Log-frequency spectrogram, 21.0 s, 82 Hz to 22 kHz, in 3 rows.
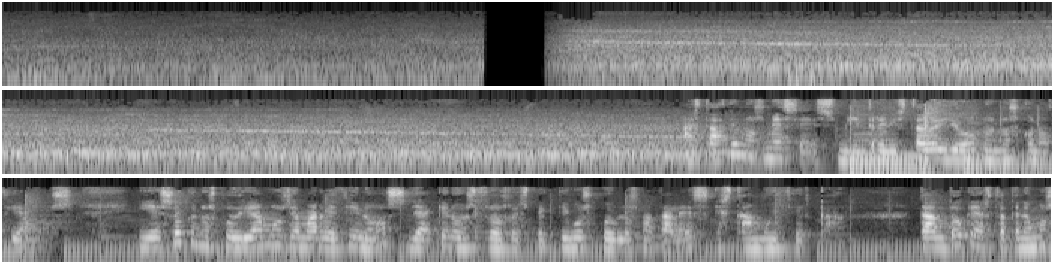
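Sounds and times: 
metro train ride rumbling with a high whine: 0:00.0 - 0:14.2
speech: 0:12.0 - 0:20.9.

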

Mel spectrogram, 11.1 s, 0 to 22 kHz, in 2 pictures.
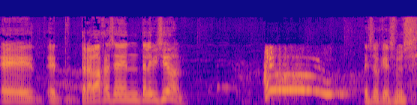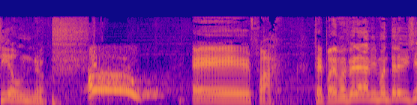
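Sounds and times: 
speech: 0:00.0 - 0:02.6, 0:04.8 - 0:06.8, 0:08.1 - 0:11.1
dog howling: 0:03.5 - 0:04.7, 0:06.8 - 0:07.8.

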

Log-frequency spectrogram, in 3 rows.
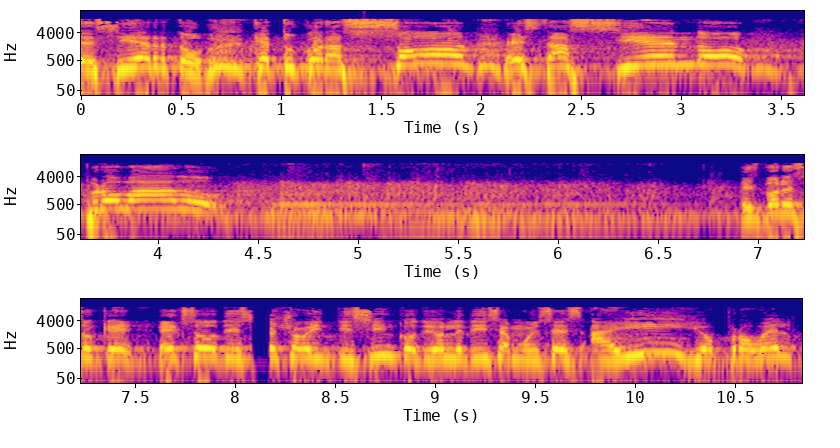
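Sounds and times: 
speech: 0:00.0 - 0:05.0, 0:06.9 - 0:10.8
crowd applauding: 0:02.5 - 0:07.8.

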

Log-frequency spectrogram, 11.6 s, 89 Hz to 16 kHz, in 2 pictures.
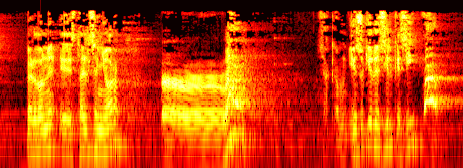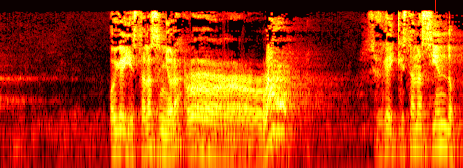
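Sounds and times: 
speech: 0:00.3 - 0:03.0, 0:04.1 - 0:05.7, 0:07.2 - 0:09.5, 0:10.4 - 0:11.5
dog growling and yelping bark: 0:02.8 - 0:03.3, 0:05.3 - 0:06.0, 0:09.1 - 0:09.7.

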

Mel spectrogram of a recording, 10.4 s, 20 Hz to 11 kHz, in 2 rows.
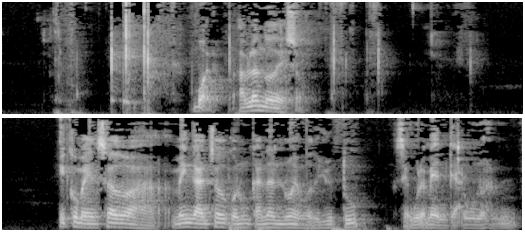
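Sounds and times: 
sharp little clicks or crinkles of plastic bottle: 0:01.0 - 0:01.6
speech: 0:01.9 - 0:03.1, 0:05.8 - 0:10.4.

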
